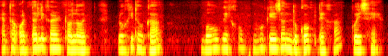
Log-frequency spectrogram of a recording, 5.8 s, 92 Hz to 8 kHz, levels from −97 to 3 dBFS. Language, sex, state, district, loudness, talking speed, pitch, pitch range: Assamese, male, Assam, Sonitpur, -18 LUFS, 105 wpm, 165 Hz, 155-175 Hz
